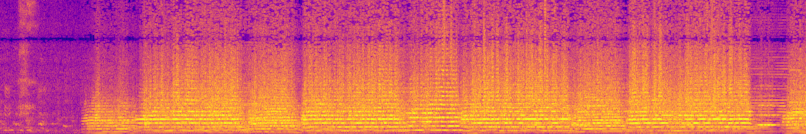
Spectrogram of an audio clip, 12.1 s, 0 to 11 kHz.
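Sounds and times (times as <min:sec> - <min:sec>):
concert band playing a march: 0:01.2 - 0:12.0.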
